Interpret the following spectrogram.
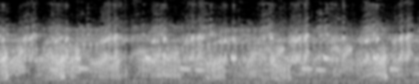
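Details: Frogs croaking in a dense chorus, overlapping pulsed calls with short tonal notes near the middle, rising and falling in bursts roughly every second.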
